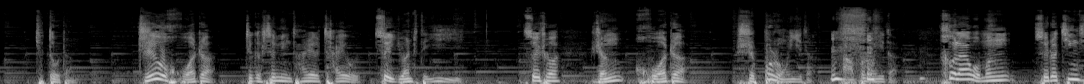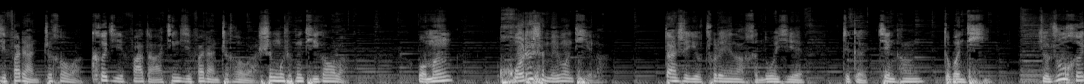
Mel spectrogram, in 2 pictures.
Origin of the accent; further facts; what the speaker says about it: China; 我们中国人啊在文化里边早就渗透着什么了？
